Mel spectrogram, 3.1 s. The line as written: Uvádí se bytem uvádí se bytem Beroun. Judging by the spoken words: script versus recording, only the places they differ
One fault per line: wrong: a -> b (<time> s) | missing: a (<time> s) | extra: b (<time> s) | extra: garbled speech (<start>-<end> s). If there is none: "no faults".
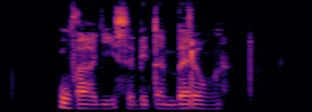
missing: uvádí se bytem (1.8 s)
